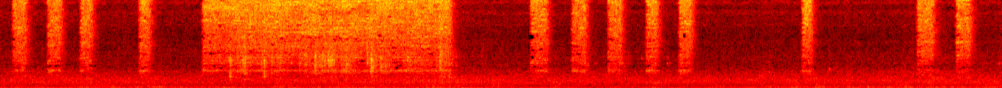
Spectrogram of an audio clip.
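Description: Aerosol spray paint can hissing: several short squirts, then one long spray of about three seconds, then more short squirts.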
